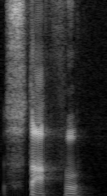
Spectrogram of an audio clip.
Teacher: luckily the accent is on the ta as expected, just like in English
